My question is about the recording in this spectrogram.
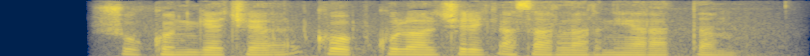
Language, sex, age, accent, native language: Uzbek, male, 19-29, Toshkent shahri, Uzbek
